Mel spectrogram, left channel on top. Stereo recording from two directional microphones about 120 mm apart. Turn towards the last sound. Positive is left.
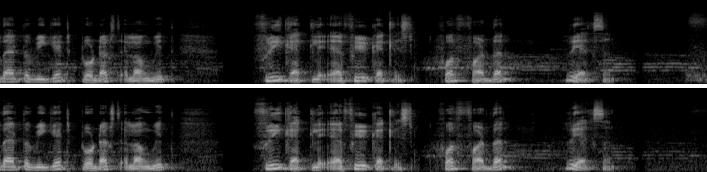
turn(degrees=-15)  # may be behind; listen again after turning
